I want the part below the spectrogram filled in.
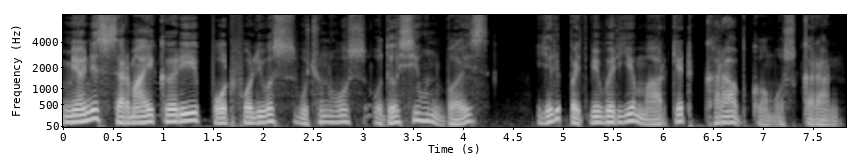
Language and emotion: Kashmiri, sad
